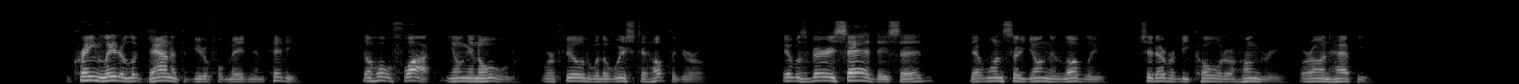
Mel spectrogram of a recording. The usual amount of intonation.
Yes: average, 3.7 semitones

